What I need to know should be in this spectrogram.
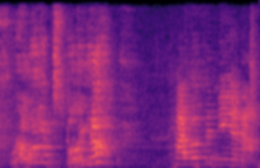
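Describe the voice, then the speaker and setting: A squeaky, put-on character voice at an extremely high pitch and moderate pace, with a slight echo and loud background noise. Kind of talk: comic stage acting. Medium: stage play. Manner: sardonic, deadpan.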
